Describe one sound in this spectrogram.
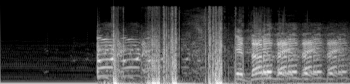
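An elderly man sings into a microphone.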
